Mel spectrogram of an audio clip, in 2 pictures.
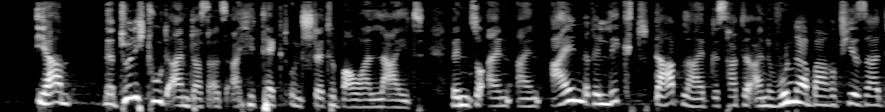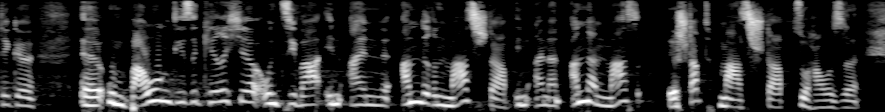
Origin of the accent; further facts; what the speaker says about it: Rhineland-Palatinate, Germany; ich bin jetzt aus der Pfalz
